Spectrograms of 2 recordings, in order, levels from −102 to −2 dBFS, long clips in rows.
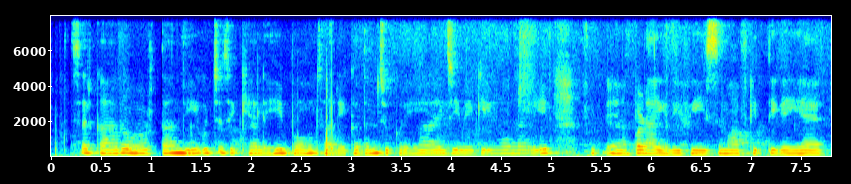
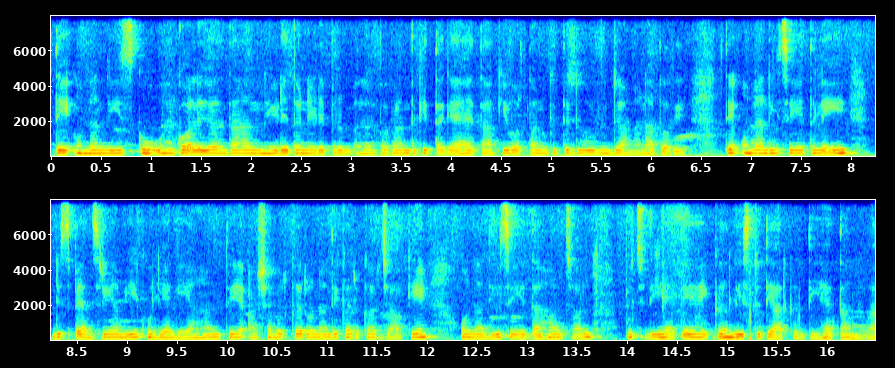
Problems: background sounds at intervals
